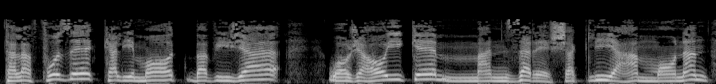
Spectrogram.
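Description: A man with a gravelly voice on the high side presents a language program, reading a scripted lesson and listing words with their pronunciations in a measured way. The recording has no room sound.

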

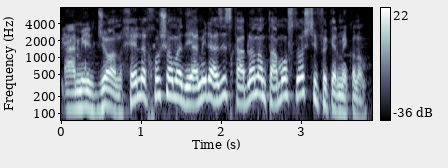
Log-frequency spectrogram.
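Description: A man's voice: a little high, very animated, warm tone, faint music behind. A man hosting a radio call-in show, effusive and affectionate toward callers. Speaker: radio host.

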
